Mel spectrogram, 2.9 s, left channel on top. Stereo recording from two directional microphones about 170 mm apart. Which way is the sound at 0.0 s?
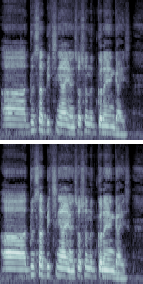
15° right (ahead or behind).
